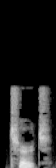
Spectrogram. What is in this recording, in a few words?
"Church", English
